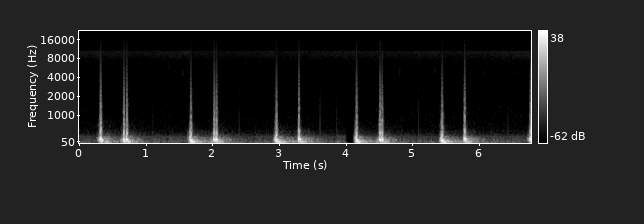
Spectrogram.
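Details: Heartbeat: steady, slow paired lub-dub heart sounds at about 47 beats per minute, with no other sounds between them.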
